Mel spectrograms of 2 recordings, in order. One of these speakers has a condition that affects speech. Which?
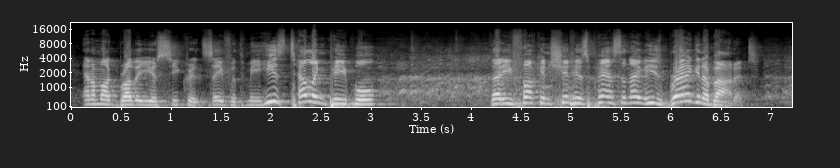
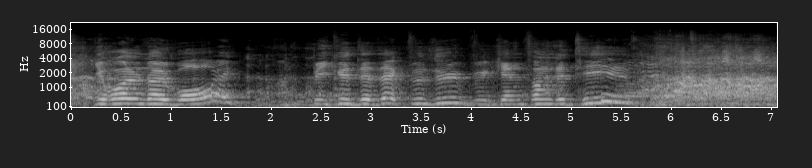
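The second: cerebral palsy.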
